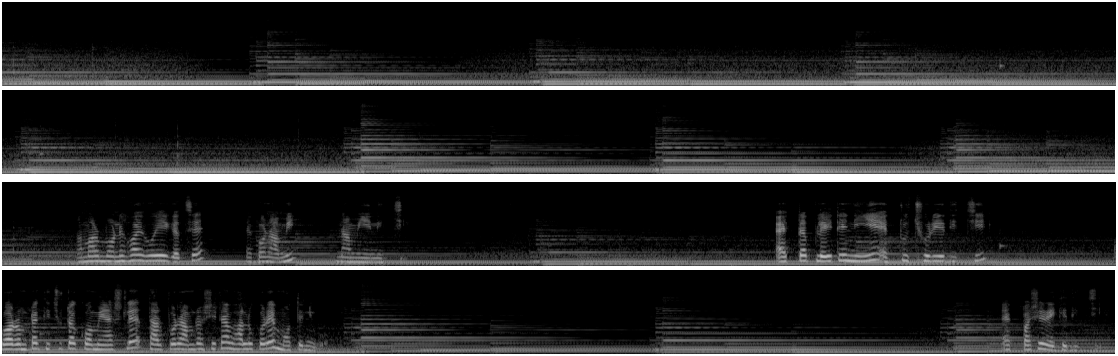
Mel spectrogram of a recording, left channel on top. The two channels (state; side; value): normal; both; correlation 0.47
